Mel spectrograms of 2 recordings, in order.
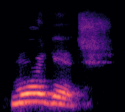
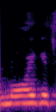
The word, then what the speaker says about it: mortgage: you students right students i don't think i'm pronouncing the t i don't sound like complimentary depot i've already done that mortgage a mortgage for your house um that comes from more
